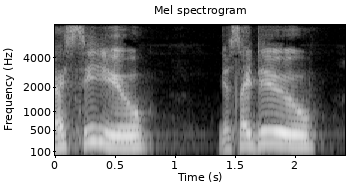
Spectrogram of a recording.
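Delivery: high, drawn-out, playful teasing through giggles. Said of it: "And I started giggling".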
